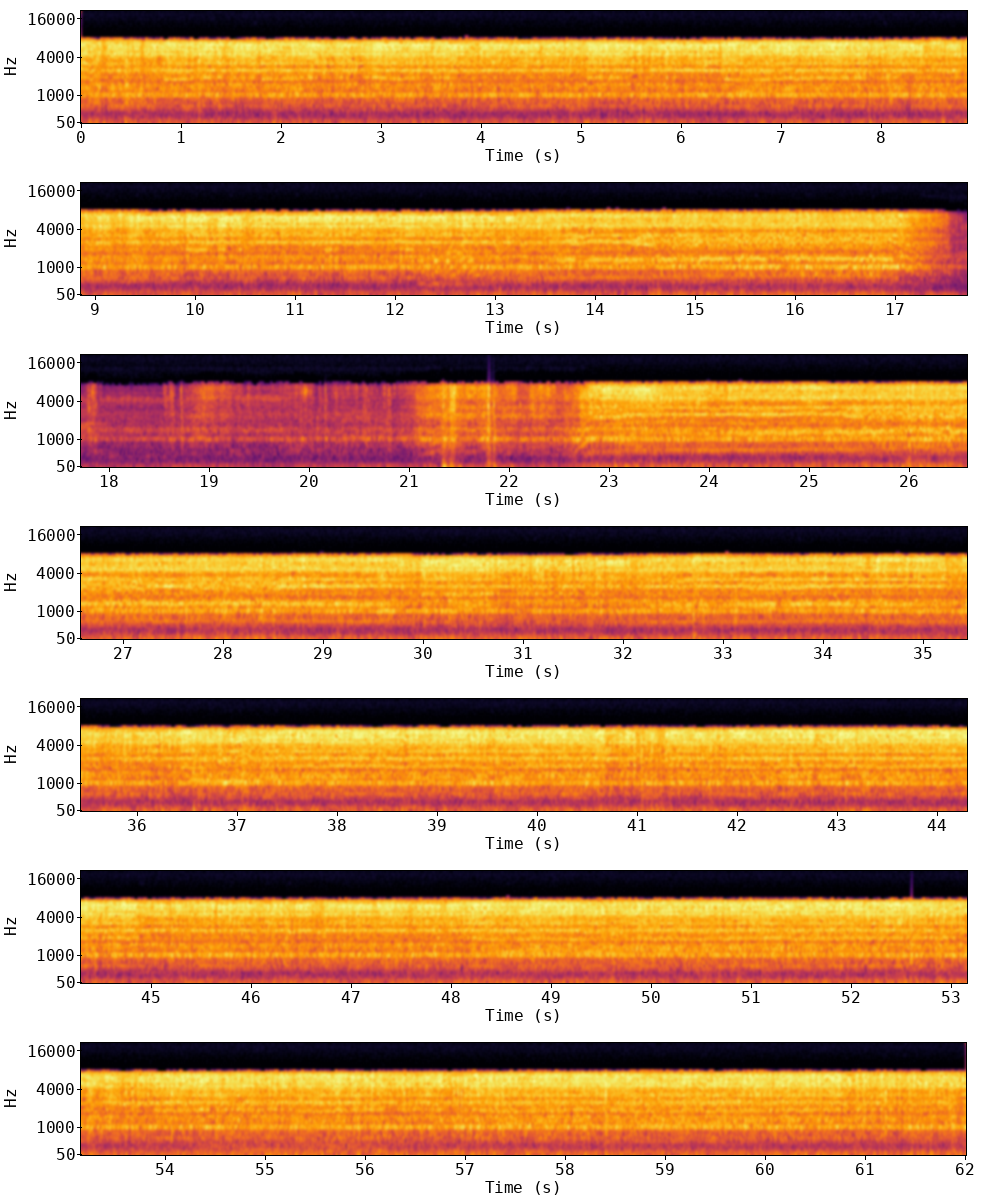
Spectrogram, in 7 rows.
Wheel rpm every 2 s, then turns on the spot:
160, 170, 170, 160, 170, 170, 170, 160, 110, 20, 50, 110, 160, 160, 160, 170, 160, 170, 160, 170, 170, 170, 160, 170, 160, 170, 170, 160, 170, 160, 170.
none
